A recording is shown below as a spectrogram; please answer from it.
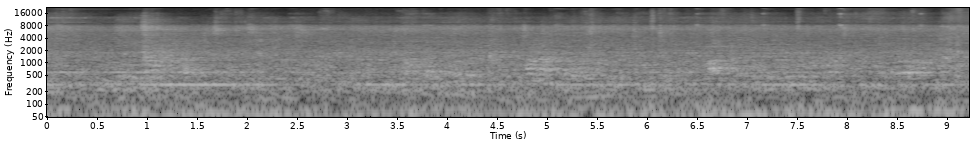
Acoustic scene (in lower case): subway station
